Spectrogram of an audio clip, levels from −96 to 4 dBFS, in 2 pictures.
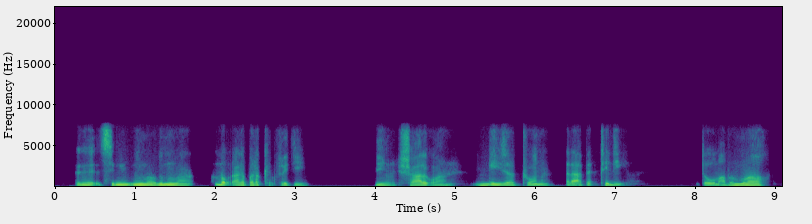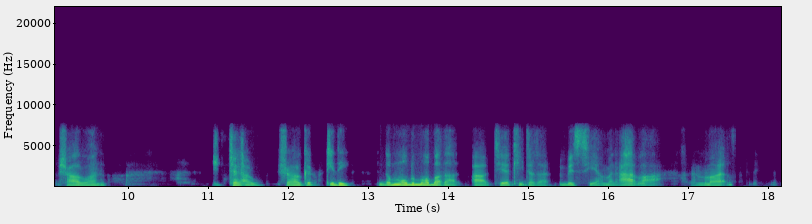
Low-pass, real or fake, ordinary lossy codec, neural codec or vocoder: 7.2 kHz; fake; Opus, 16 kbps; codec, 16 kHz in and 24 kHz out, 0.4 kbps, LongCat-Audio-Codec, four codebook decoder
